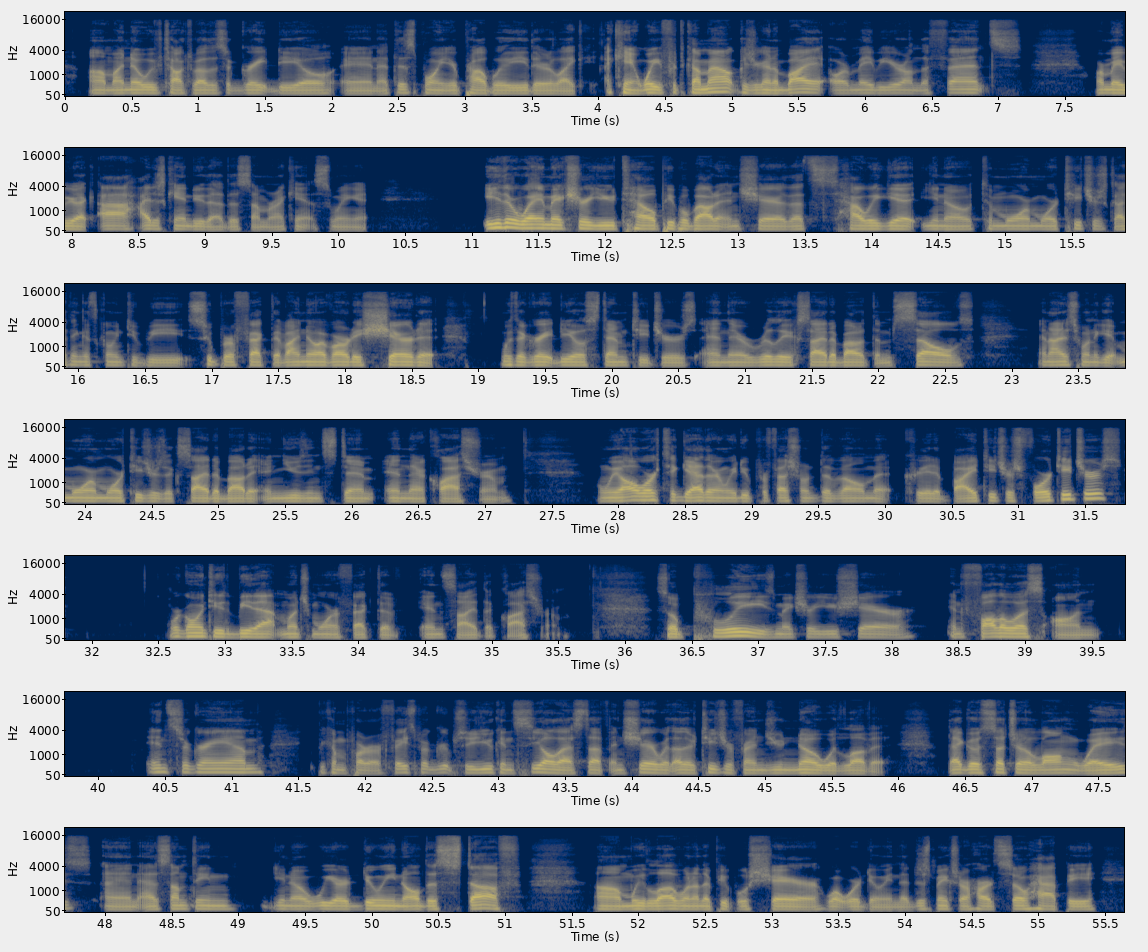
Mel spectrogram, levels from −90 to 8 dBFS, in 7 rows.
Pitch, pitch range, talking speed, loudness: 105 Hz, 100-115 Hz, 235 wpm, -21 LUFS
